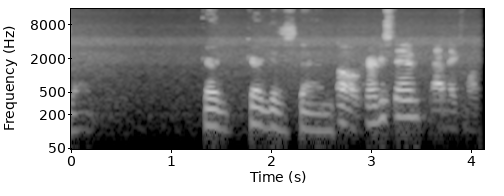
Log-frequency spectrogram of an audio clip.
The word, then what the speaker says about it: Kyrgyzstan: How do you pronounce that? Kyrgyzstan. Oh, Kyrgyzstan? That makes more sense. Nationality. Yeah, Kyrgyzstan.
